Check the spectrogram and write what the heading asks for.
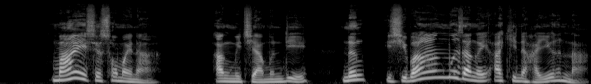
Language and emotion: Bodo, surprised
